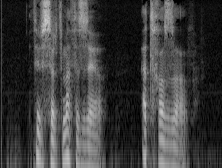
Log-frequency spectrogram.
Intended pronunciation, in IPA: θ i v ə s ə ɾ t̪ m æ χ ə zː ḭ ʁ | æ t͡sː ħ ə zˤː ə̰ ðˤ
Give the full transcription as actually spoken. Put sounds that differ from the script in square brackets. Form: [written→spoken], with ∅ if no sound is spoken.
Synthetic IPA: θ i v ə s ə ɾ t̪ m æ [χ→θ] ə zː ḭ ʁ | æ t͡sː [ħ→χ] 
